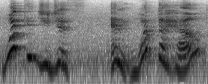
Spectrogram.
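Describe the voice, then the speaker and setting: A feisty young woman snaps back quickly and sassily, as a woman plays her. Her voice is high and lively. It's recorded in an echoey room with faint noise. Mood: angry. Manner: quick, sassy, combative.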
